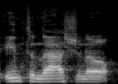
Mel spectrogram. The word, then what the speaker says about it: International: でまずこの International、これ私どうしてもこれ International って言えなくてですね、アメリカ発音ですので、この Int のとかどうしても弱まって International って言ってしまいます。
